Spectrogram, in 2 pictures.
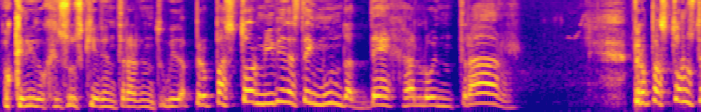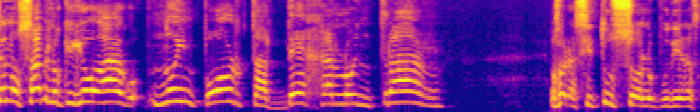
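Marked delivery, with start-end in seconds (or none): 1.9-3.5 higher, pleading doubter's voice; voiced sinner's objection. Sinner objects to the pastor, pleading higher. 3.5-11.2 high, slow, emphatic answer; slow preaching reply. Acted. Pastor urges the sinner, slow and emphatic.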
